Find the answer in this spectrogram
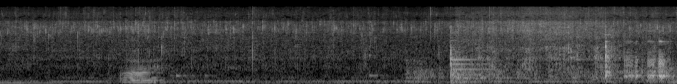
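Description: Shallots, garlic and chilli sizzling in hot oil in a wok while being stirred with a coconut-shell ladle. About halfway through, the ladle knocks against the wok with a short metallic ring, and there are a few lighter clicks near the end.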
